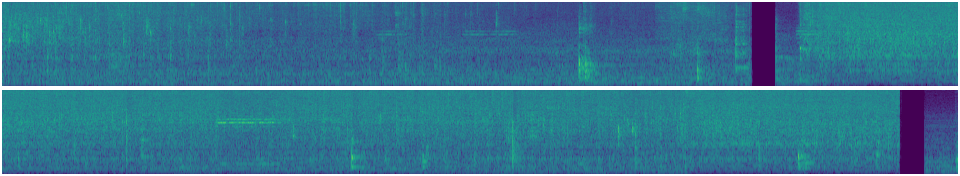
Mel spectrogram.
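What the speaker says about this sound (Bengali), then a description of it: "মাছ ভাজা হয়ে গেছে, তুলে নিচ্ছি।" Fish frying in hot oil, a loud steady sizzle that runs continuously with brief stirring clatters, cutting out for a moment partway through and again near the end.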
